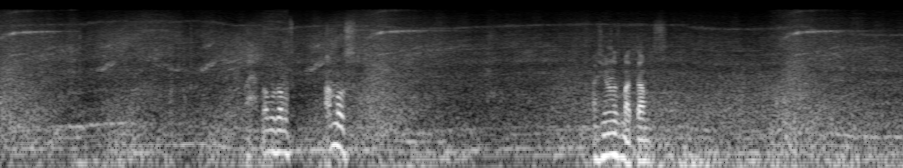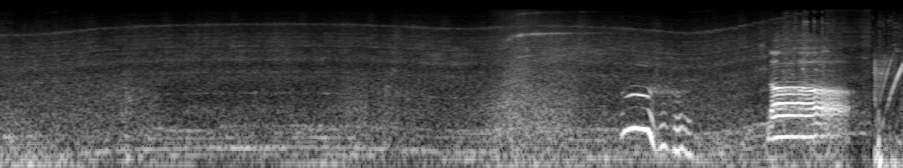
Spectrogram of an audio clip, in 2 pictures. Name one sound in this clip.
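A hoverboard hums steadily.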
